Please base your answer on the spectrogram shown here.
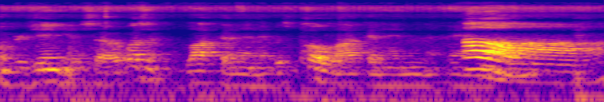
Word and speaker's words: Laakkonen: And I said, it's Laakkonen. He says, no, the way you spell it is Laakkonen, like top part or two part.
